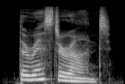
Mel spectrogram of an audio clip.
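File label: "the restaurant", English, female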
